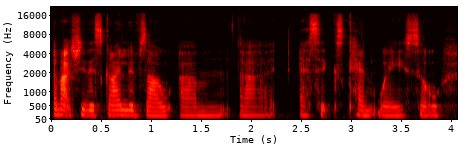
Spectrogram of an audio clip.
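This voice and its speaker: A woman with a northeast English accent speaks in a very deep, low pitch. Her monotone, flat delivery keeps a moderate pace on a very clean recording with a silent background. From northeast England. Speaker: coach. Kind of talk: casual vlog talk to camera. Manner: hesitant, many fillers.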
